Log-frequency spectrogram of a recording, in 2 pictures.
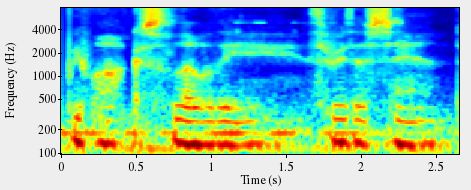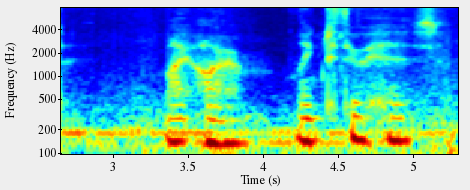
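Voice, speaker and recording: Noticeable background noise sits behind a soft-spoken voice. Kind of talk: soft-spoken ASMR story reading. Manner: soft-spoken, slow.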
